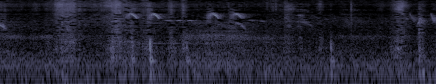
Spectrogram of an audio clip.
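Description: Faint chirps of small birds: a handful of short, high, curved notes in two pairs between about one and two and a half seconds in, with a few faint clicks of a hand on plastic.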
